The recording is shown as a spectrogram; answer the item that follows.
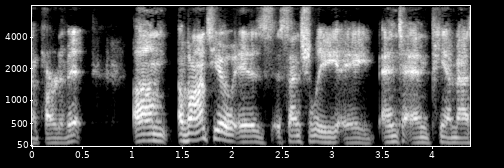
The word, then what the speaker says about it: Avantio: So what is Avantio?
